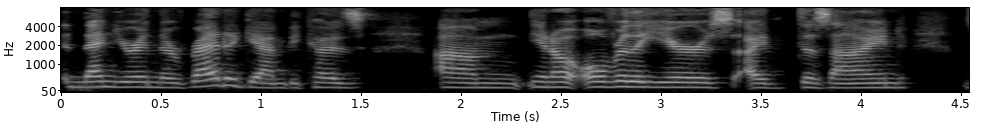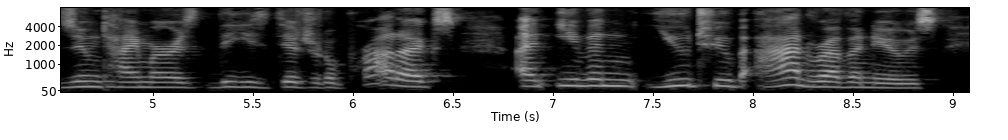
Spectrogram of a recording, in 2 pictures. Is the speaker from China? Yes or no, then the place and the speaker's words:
yes; China; born or raised there; English is a second language; moved away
